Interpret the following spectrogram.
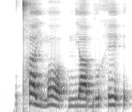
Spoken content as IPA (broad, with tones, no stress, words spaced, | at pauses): t̪ʰa˥˧jmɔ˥˧ | n̪ja˧bu˧ he˦ʔ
